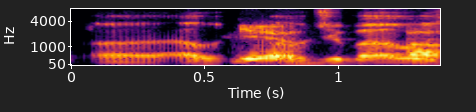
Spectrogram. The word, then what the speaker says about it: Ojabo: Ojabo, is that how it's pronounced? – Yeah.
